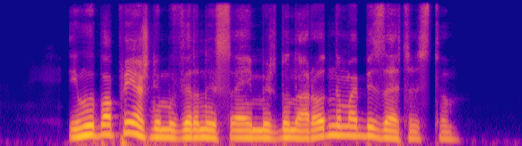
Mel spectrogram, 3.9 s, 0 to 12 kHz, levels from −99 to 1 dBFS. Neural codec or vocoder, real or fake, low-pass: codec, 24 kHz, 1.2 kbps, DualCodec; fake; 10.8 kHz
